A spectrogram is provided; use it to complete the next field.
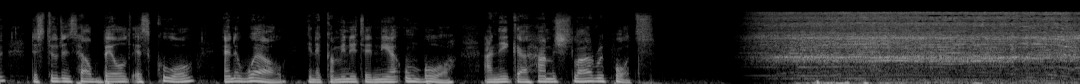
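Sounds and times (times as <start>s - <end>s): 
speech: 0.0s - 6.6s
power drills roaring in the village of Guidemartin: 7.4s - 10.7s.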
